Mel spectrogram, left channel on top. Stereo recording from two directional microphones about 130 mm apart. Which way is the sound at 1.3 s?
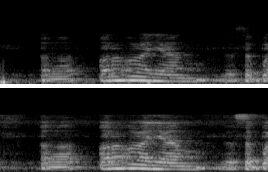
25° left (ahead or behind).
